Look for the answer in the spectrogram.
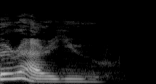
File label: where are you sound effect english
